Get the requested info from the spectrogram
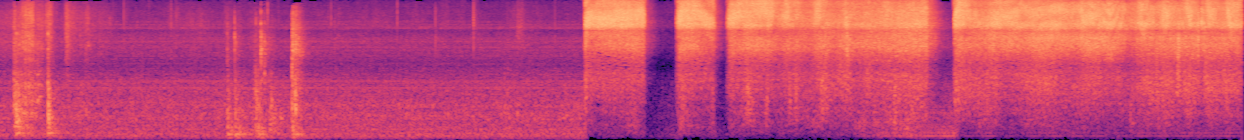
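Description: Can of expanding spray foam hissing as foam is dispensed, starting about six seconds in and broken twice by short pauses. Before that there are two brief clusters of knocks.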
